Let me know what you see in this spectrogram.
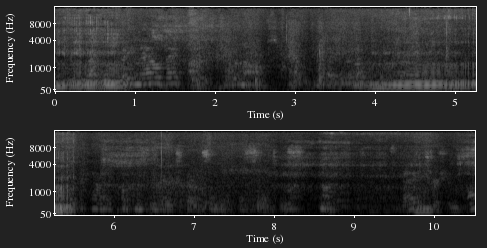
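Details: Four-month-old Great Dane puppy asleep and snoring: low, rumbling snores mixed with snuffling and some room noise; ordinary snoring.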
